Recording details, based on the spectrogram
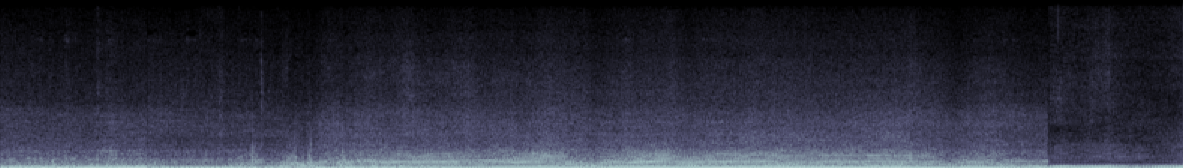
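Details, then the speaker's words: New RZR side-by-side on its first test ride on a wet track, pulling under load: rough engine drone with uneven low thrashing and an odd noise over it; clutch noise or belt slip suspected, not confirmed. "Whoa. What is that? Yeah, that's not a fun noise. Yeah, we don't I don't like that. That sounds like some clutch noise. A belt. Might be just a little belt slip or something going on there."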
